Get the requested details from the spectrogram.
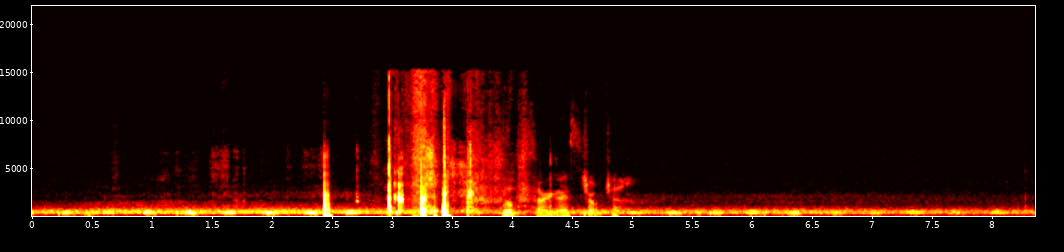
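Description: A baby's heartbeat whooshes in a fast, steady rhythm through a small loudspeaker.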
